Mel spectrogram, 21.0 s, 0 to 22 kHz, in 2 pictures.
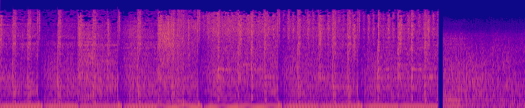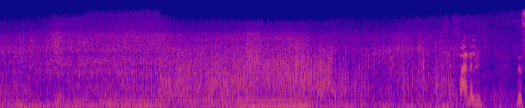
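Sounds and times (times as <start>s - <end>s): motorcycle engine running: 8.9s - 15.3s
wind noise on microphone: 8.9s - 21.0s.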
